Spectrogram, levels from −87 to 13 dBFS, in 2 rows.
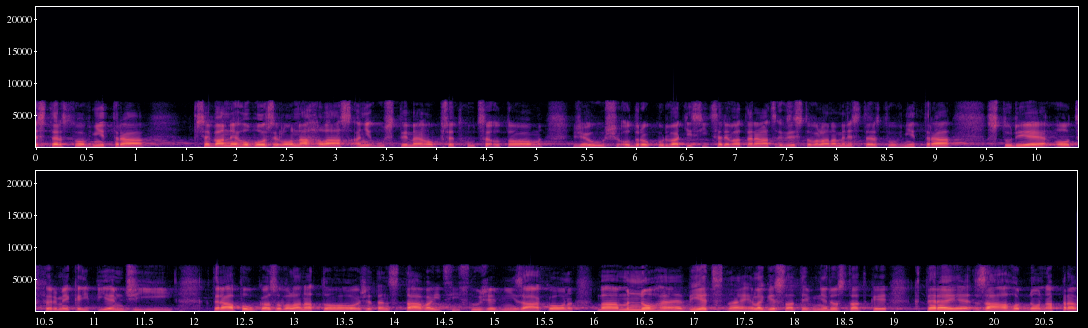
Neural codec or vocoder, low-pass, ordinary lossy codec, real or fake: none; 7.2 kHz; AAC, 64 kbps; real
